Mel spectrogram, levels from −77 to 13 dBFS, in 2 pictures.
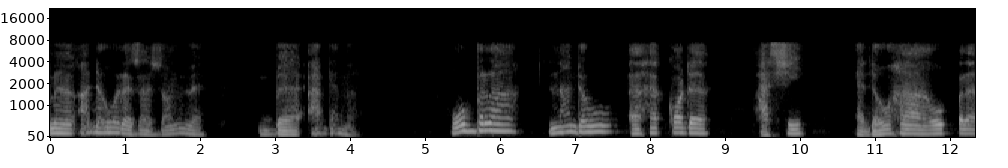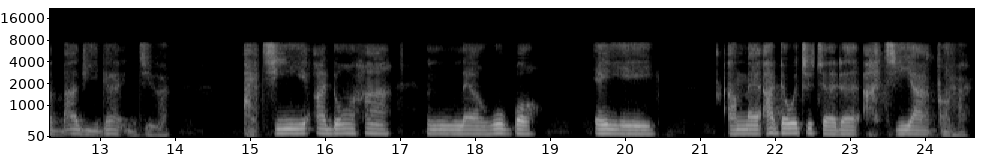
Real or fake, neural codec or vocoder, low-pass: fake; codec, 16 kHz, 1.1 kbps, Voila-Tokenizer; 7.2 kHz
